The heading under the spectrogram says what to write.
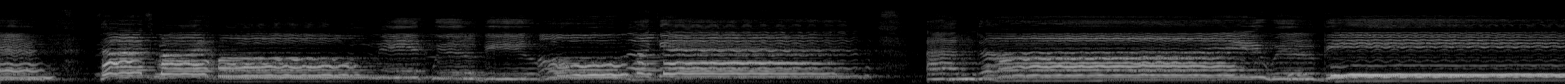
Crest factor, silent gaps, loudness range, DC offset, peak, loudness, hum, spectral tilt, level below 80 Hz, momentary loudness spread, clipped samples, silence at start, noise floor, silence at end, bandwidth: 14 dB; none; 5 LU; under 0.1%; -16 dBFS; -30 LUFS; none; -3.5 dB/octave; -76 dBFS; 11 LU; under 0.1%; 0 s; -55 dBFS; 0 s; 14.5 kHz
